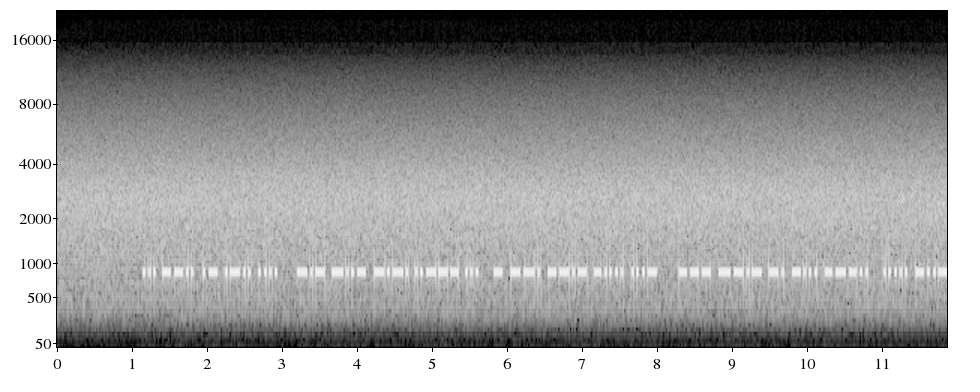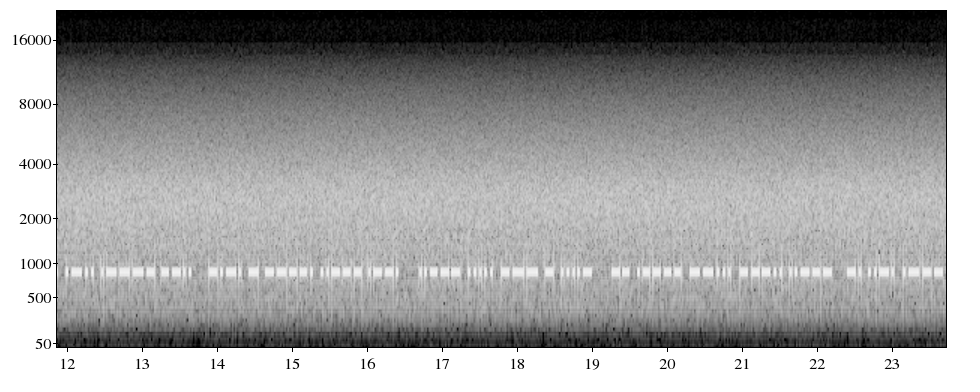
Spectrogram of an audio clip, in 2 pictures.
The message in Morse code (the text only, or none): SZALH KXC2S TGQ6V OQNB8 5XL1Z CT92P 25OT4 M1782 …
